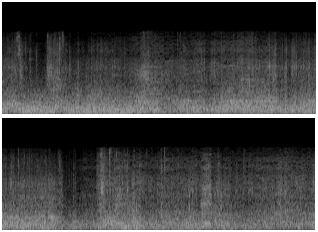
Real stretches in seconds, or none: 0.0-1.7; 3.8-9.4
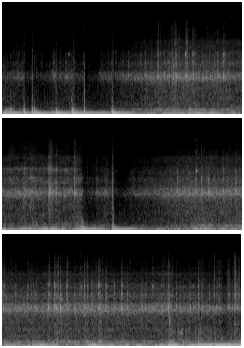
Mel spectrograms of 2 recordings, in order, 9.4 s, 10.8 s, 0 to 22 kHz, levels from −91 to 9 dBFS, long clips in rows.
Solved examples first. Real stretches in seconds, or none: 0.0-3.4; 5.0-10.8

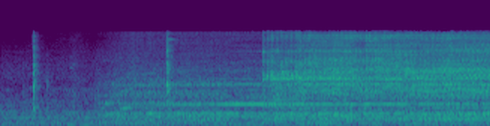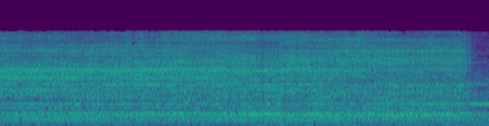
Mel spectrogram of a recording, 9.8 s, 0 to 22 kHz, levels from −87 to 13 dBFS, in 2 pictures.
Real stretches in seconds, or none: 0.0-2.3; 4.2-7.1; 8.4-9.8

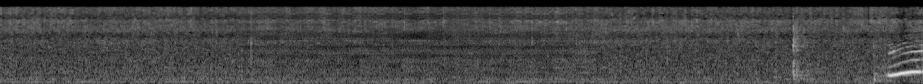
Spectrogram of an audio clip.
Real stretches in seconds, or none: 0.0-2.4; 6.0-9.2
